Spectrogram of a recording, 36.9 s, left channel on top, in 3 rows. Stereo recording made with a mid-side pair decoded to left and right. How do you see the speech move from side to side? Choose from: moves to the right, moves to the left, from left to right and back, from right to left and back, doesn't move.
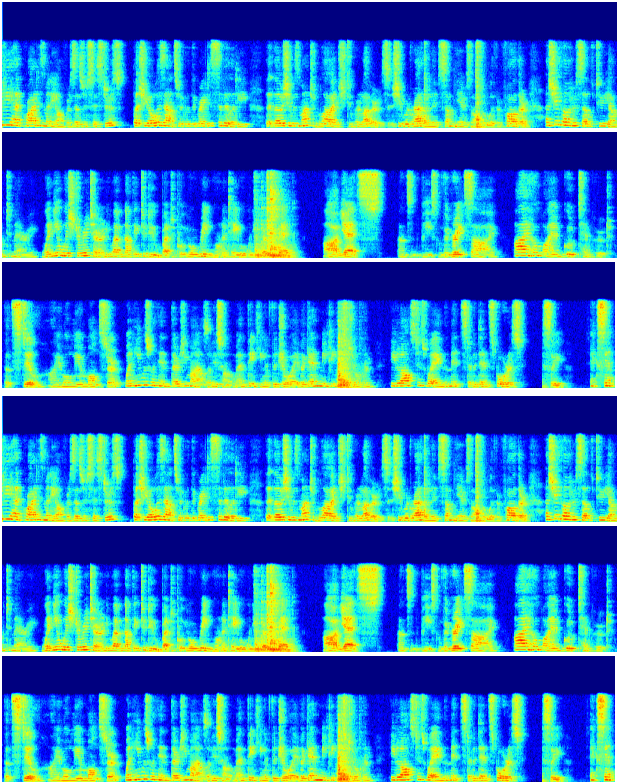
doesn't move.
